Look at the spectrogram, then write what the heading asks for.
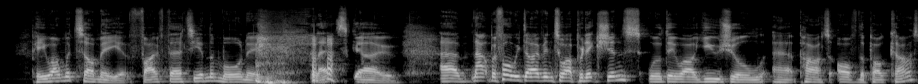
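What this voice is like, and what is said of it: Strained hoarse voice, sore throat. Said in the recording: “I'm going high, but not loud, because my voice is on the ropes today ... I think I've got a bit of a sore throat.”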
